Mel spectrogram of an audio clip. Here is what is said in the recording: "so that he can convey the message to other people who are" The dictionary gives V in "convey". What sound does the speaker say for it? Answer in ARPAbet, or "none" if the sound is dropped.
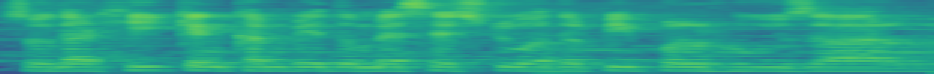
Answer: V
